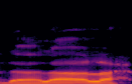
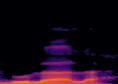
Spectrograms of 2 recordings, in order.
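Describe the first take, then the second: First: The first syllable has an a vowel. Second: The first syllable has a u vowel. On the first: "bisa dalalah" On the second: "bisa dulalah"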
